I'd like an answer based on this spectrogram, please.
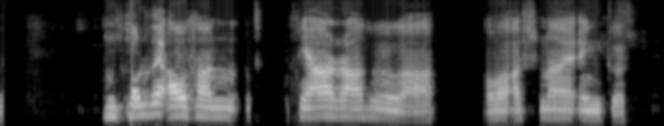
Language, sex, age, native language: Icelandic, male, 13, Icelandic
